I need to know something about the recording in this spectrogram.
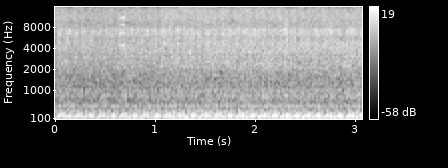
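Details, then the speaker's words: Suzuki mini van DA64/DA63 K6A engine idling with AC on: low uneven idle that sags and shudders, close to stalling; throttle position sensor showing no steady voltage, idle-up/throttle fault suspected. "So walang ano walang RPM na maganda so ito problema"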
